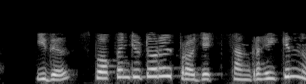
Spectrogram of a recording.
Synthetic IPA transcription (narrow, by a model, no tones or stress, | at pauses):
iðɨspoːkːɐndjuːʈːoɾɐlpro̞ːd͡ʑek̚ʈɨ̥sɐŋɡɾɐɦikʲːunːu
